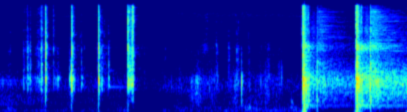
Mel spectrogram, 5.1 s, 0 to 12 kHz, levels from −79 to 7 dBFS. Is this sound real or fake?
real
